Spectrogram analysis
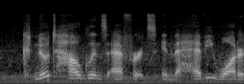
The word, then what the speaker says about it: Haugland: Knut, was it Haugen? Yes, Knut Haugland.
